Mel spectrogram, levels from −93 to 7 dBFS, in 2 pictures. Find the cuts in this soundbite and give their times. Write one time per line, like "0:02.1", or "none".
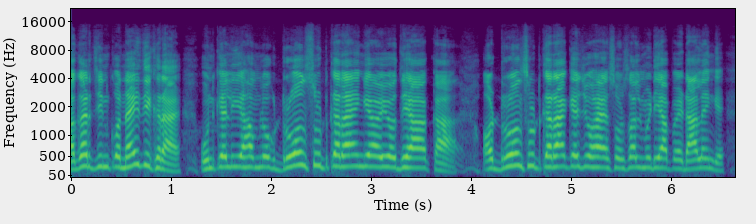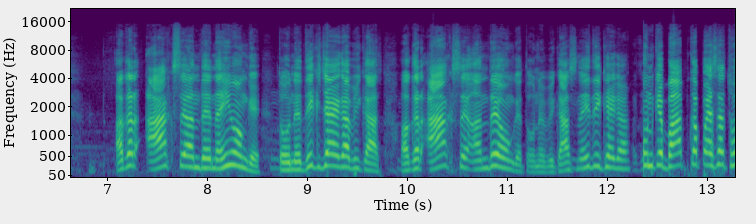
0:12.4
